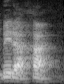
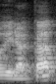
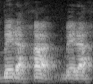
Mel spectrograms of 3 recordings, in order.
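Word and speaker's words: ברכה: en hebreo, que es berajá. Otros la pronuncian como veracá, pero la pronunciación está incorrecta porque es berajá, baruch, no baruch, sino baruch.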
